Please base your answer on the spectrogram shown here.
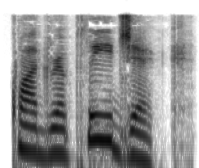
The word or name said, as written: quadraplegic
